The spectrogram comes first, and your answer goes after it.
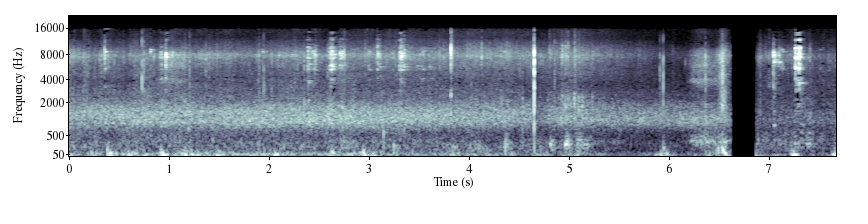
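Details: Tempête, a draft mare at logging work in Brittany, working alone and driven by voice, makes soft irregular hoof thuds and clicks among crackling, rustling ground cover. A short silent break comes near the end.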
